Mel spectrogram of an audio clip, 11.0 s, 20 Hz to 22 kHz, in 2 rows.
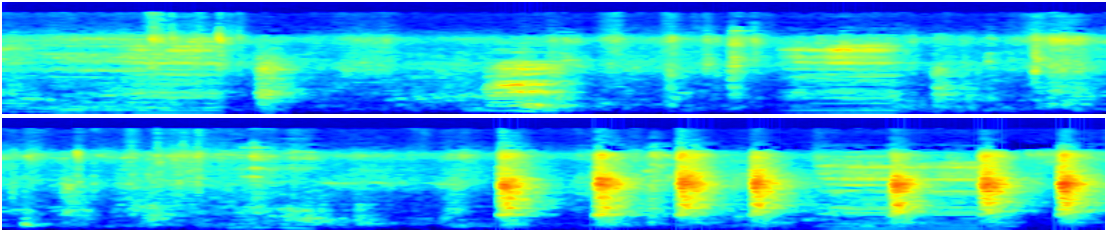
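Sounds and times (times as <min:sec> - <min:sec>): cattle mooing: 0:00.0 - 0:01.2, 0:09.6 - 0:10.5.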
